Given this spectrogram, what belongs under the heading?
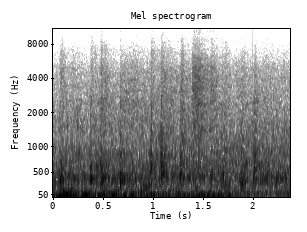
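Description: A train rolls slowly into the line near Bogura railway station in Bangladesh, wheels clicking in an irregular clack over steady close rumble, with no talk.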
